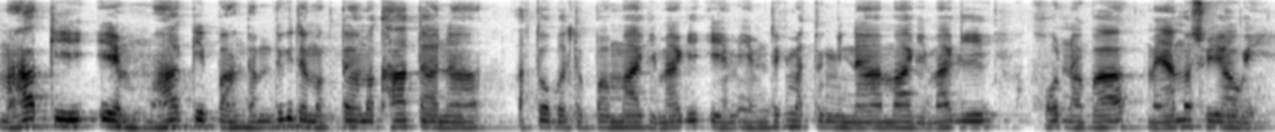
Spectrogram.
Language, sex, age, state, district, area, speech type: Manipuri, male, 30-45, Manipur, Thoubal, rural, spontaneous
